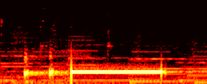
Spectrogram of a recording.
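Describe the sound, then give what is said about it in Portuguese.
A Skype call tone sounds as an outgoing call connects: two short blips, then one long, steady, loud mid-pitched tone that cuts off, heard alone without talk. “Mas vamos ver se eu, se eu chamo aqui o GG, vamos ver se vai ligar.”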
